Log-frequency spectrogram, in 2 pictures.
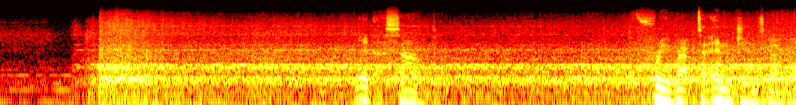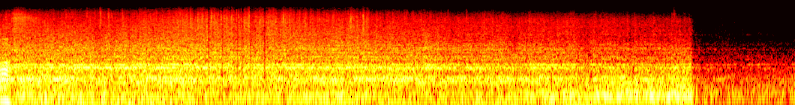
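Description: A rocket engine roars loudly and steadily.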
